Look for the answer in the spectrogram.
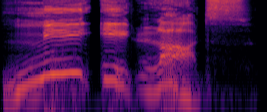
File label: Ogre Emote HAPPY HOLIDAYS; Boulderfist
